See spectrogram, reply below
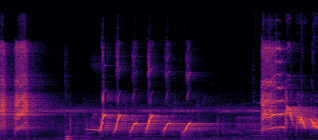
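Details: Greater green leafbird singing, its song played to lure and calm other birds: a loud opening burst, then six clear whistled notes, each rising sharply, spaced about a quarter second apart, and a final twittering flourish.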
